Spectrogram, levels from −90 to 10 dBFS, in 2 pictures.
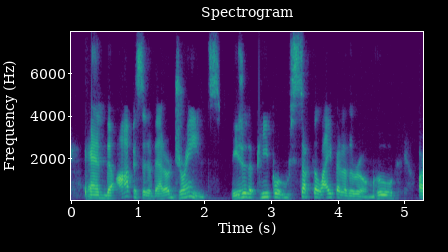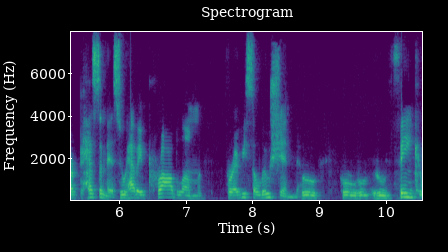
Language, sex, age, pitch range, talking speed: English, male, 30-49, 125-180 Hz, 190 wpm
